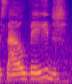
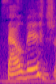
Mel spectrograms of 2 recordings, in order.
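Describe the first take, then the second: First: Salvage drawn out as "SAL-veydge"; Filipino-style pronunciation. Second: Salvage drawn out as "SAL-vidge"; correct pronunciation. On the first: Teacher offering the other version, salvage slowly as "SAL-veydge". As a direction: say salvage slowly, ending like "vayj". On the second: Teacher offering two versions, salvage slowly as "SAL-vidge". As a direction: say salvage slowly, short i in the ending. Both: Shown as a demonstration. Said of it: "that's the correct pronunciation".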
